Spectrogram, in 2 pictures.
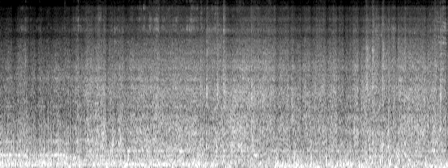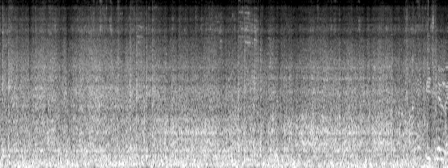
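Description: A MEMU local train runs between Kharagpur and Balasore, with a loud, continuous rumble and clickety-clack of wheels on rail from inside the moving carriage, plus wind buffeting the microphone throughout.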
